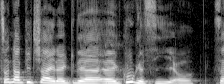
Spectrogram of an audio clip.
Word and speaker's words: Sundar Pichai: Es war dann Sunda Peach. Äh, fuck, wie, wie, spricht man ihn aus? Sundar Pichai, oder?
